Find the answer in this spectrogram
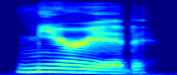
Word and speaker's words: myriad: Myriad. M y r a d. M y r i. Three syllables. Stress on the first.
